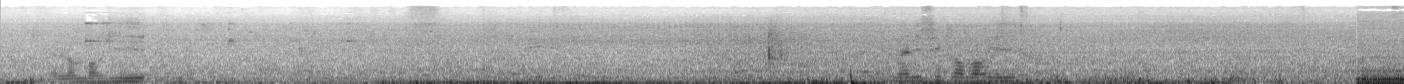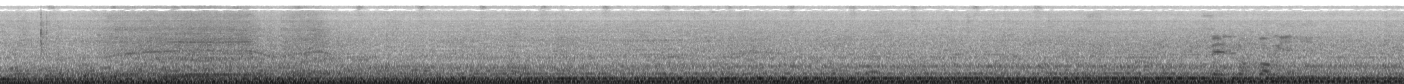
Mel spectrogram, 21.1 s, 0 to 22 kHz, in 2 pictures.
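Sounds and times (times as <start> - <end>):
car engine idling: 10.2 - 21.0.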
